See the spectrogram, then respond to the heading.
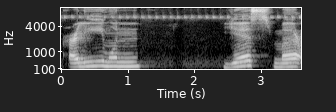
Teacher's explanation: ان کا مخرج وسط حلق یعنی گلے کے درمیانی حصے میں ہے۔ عین کو ادا کرتے وقت آواز گلے سے جھٹکے کے ساتھ نکلتی ہے۔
